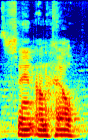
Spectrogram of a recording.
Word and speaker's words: San Angel: San Angel. It's a soft G.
